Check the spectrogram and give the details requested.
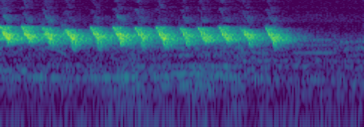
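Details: Greater green leafbird in high breeding condition, caged, delivering a fast run of about twelve sharp, slightly descending chirped notes, evenly spaced, fading out at the end.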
